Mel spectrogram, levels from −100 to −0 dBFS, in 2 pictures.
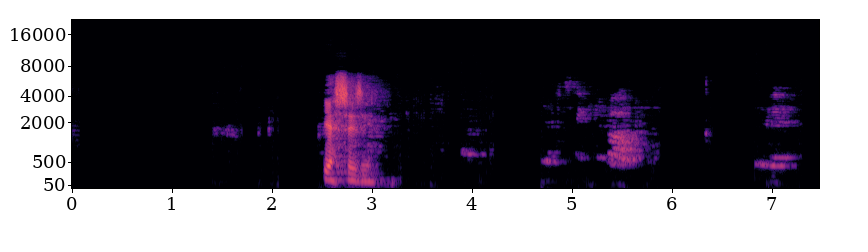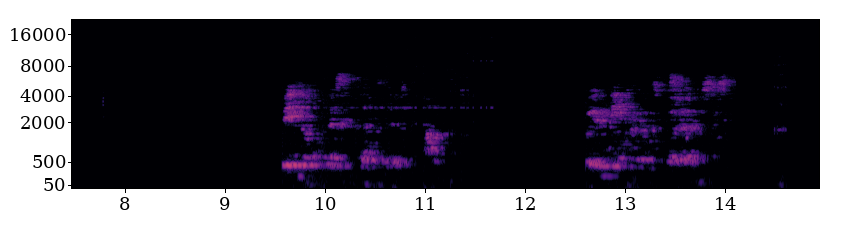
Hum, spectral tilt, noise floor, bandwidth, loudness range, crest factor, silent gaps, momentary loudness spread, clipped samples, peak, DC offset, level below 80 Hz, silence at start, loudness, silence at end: none; -1.5 dB/octave; under -90 dBFS; 15.5 kHz; 23 LU; 32 dB; 12.36-12.42 s; 29 LU; under 0.1%; -18 dBFS; under 0.1%; -88 dBFS; 2.5 s; -37 LUFS; 0.95 s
